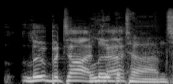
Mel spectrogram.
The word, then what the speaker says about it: Louboutins: Louboutins. That's what I can afford. The Louboutin. – That is how you pronounce it.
